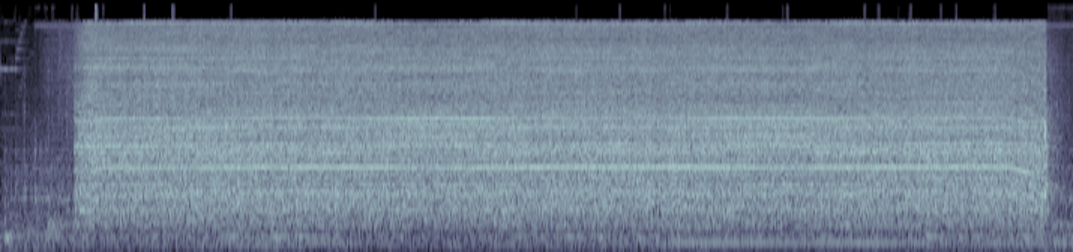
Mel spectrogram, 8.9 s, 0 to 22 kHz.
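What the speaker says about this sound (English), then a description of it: "now I have a 2-inch disc that I can put on my drill" Electric drill fitted with a 2-inch hook-and-loop sanding disc smoothing the inside of a turned wooden bowl, a loud, continuous high whir running steadily for about eight seconds before stopping, no voices.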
